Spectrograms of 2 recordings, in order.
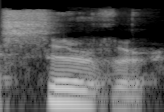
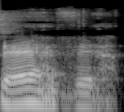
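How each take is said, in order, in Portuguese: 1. Ela é dita com sons do inglês. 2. Ela é dita com sons do português. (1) "o Windows é server" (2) "Todas essas pronúncias elas só funcionam aqui no Brasil"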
